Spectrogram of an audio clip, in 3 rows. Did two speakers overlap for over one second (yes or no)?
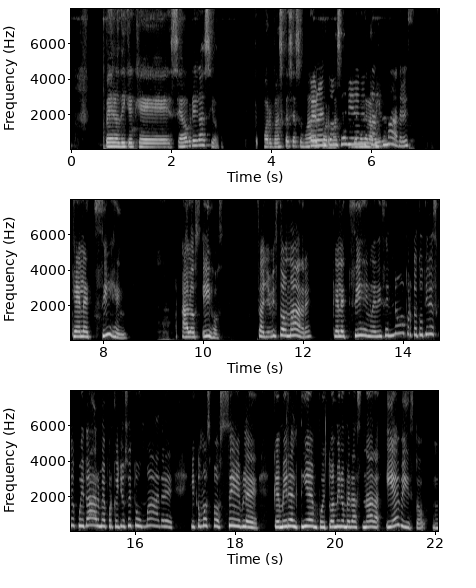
yes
